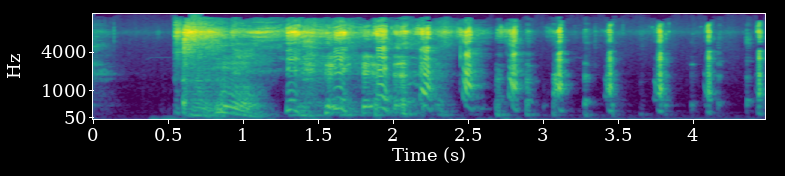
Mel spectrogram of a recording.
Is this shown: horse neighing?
no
